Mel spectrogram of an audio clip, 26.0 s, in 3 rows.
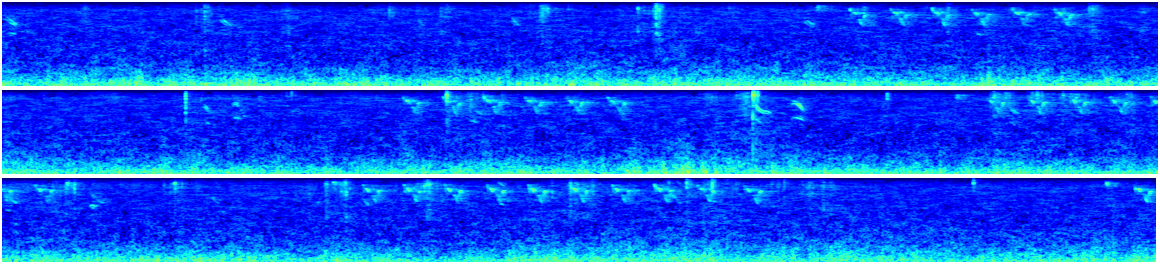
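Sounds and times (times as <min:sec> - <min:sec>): low outdoor rumble: 0:00.0 - 0:26.0
small bird chirping: 0:14.2 - 0:14.8, 0:15.8 - 0:23.6.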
